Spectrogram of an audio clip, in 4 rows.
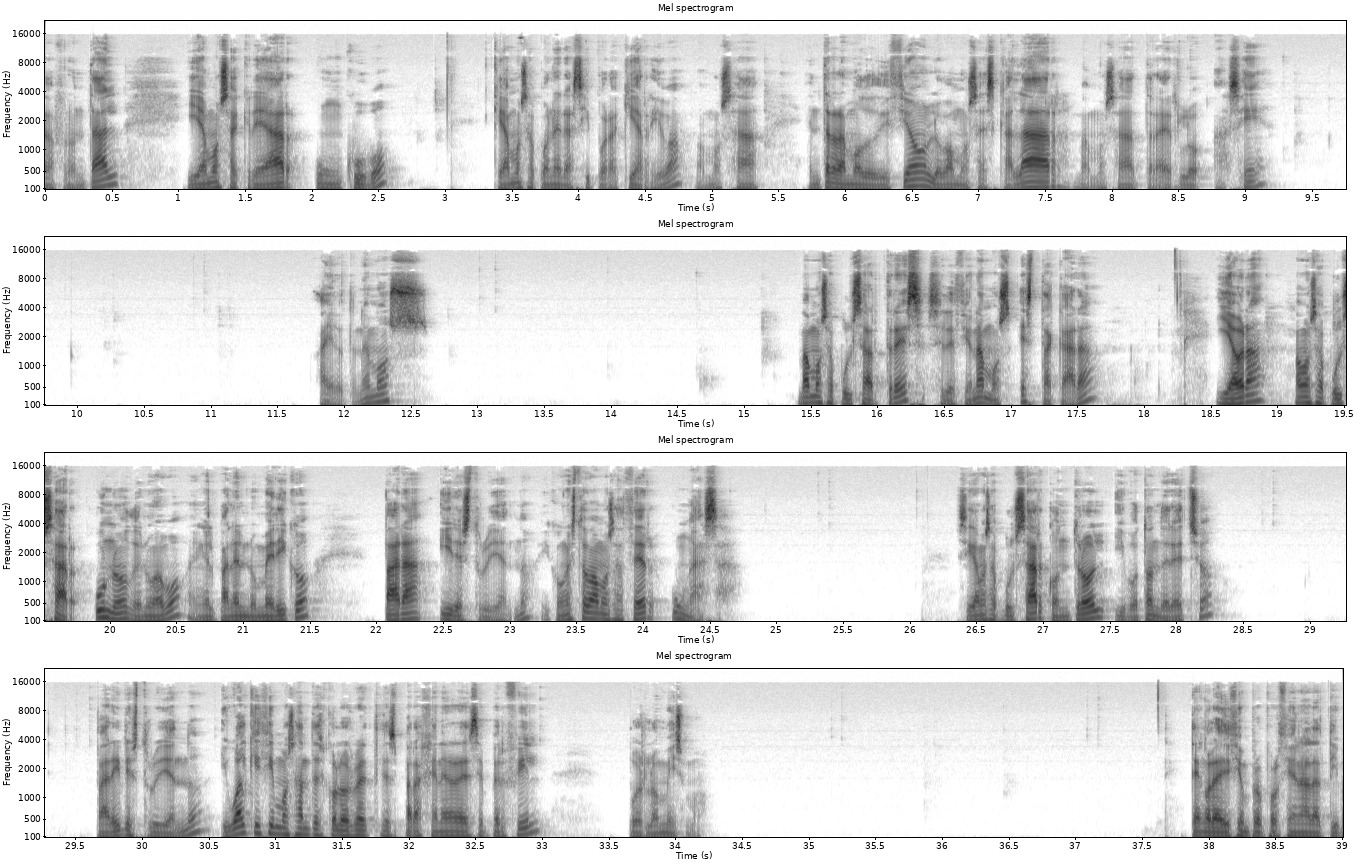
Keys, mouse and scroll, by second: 2.1 shift+a, 2.7 click, 4.0 click, 5.2 Tab, 6.8 s, 6.8 click, 8.3 g, 8.4 click, 9.4-10.0 scroll up 1, 10.7 s, 10.8 click, 11.7 g, 11.8 click, 12.1 r, 12.9 click, 15.0 3, 16.0 click, 18.7 KP_3, 19.2 KP_1, 25.2 ctrl+click, 27.5 ctrl+right click, 28.5 ctrl+right click, 29.4 ctrl+right click, 30.5 ctrl+right click, 31.4 ctrl+right click, 32.8 ctrl+right click, 33.7 ctrl+right click, 35.1 ctrl+right click, 36.2 s, 37.0 right click.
